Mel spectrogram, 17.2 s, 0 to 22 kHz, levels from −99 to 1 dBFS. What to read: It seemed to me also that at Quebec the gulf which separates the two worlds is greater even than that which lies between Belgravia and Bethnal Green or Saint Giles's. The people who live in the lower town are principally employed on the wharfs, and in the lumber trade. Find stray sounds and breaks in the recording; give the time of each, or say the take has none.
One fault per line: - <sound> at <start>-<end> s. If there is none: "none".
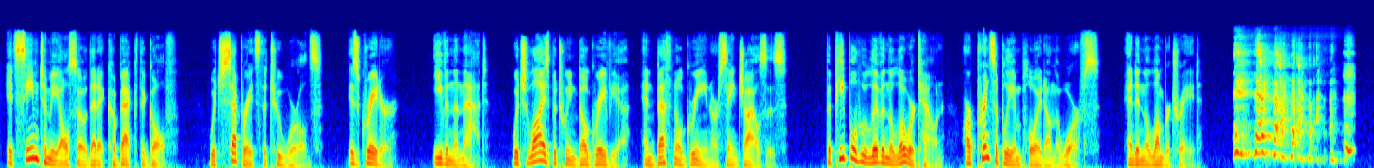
- laugh at 15.4-17.0 s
